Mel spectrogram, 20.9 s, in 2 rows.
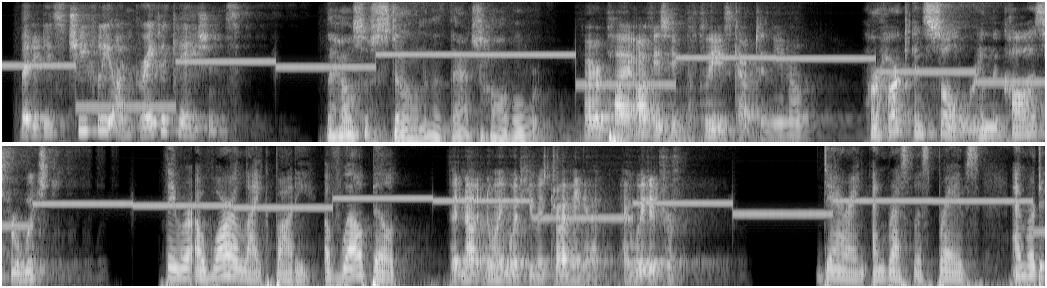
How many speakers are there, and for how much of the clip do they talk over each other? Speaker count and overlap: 5, no overlap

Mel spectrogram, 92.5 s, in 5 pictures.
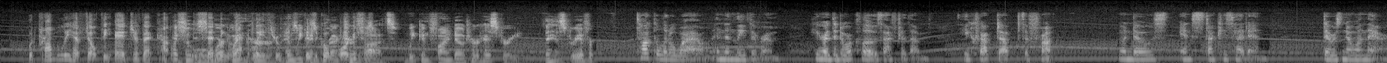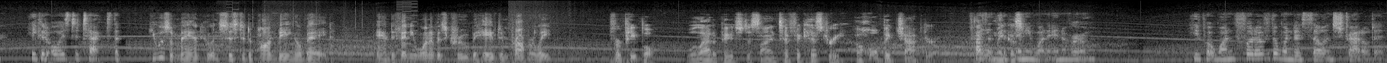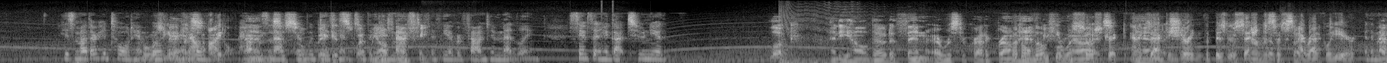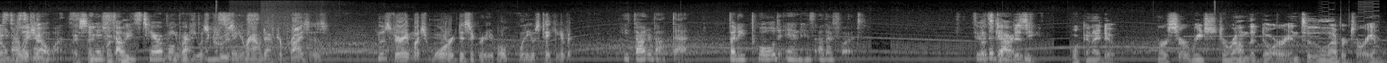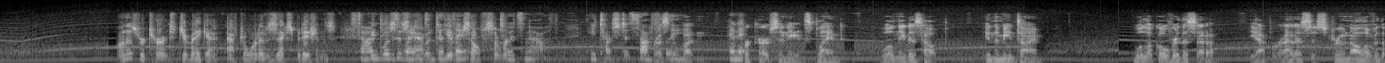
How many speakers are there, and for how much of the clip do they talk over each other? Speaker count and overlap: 3, about 22%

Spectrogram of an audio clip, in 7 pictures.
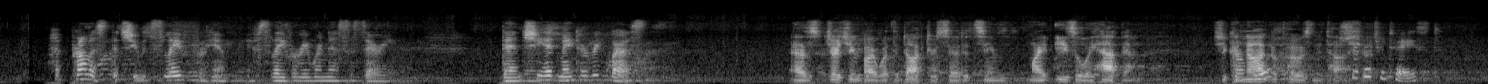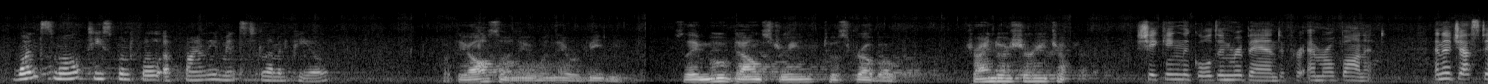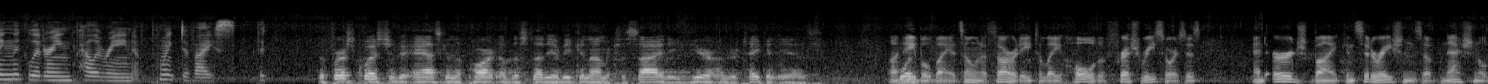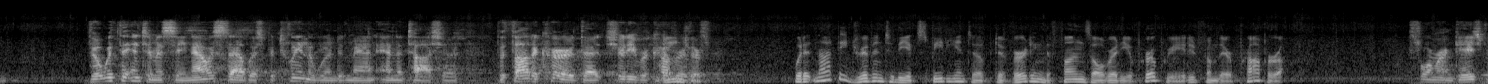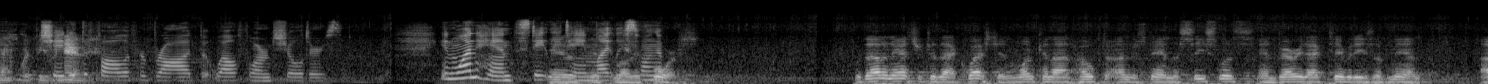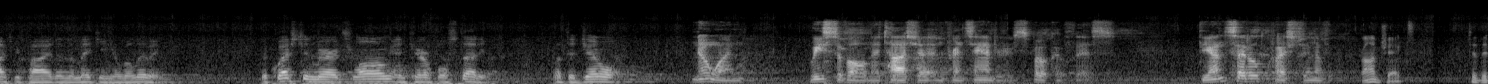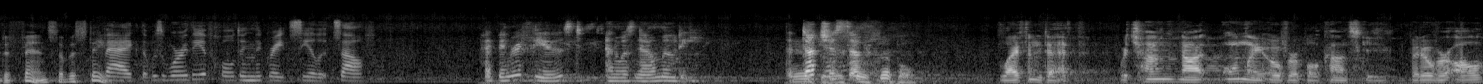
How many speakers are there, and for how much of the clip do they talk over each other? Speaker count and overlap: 7, about 5%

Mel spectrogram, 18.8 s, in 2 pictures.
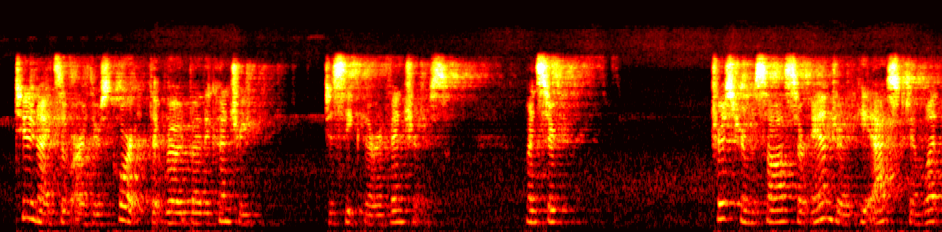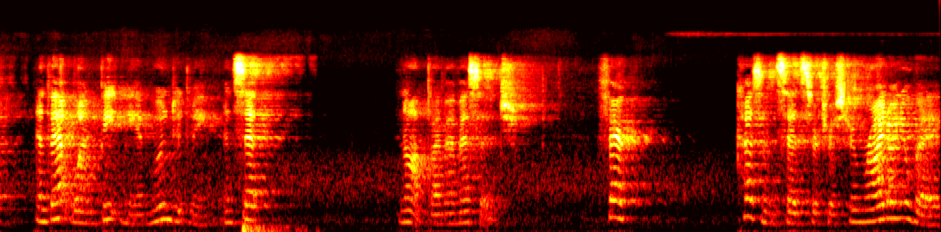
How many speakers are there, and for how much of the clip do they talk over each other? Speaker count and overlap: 1, no overlap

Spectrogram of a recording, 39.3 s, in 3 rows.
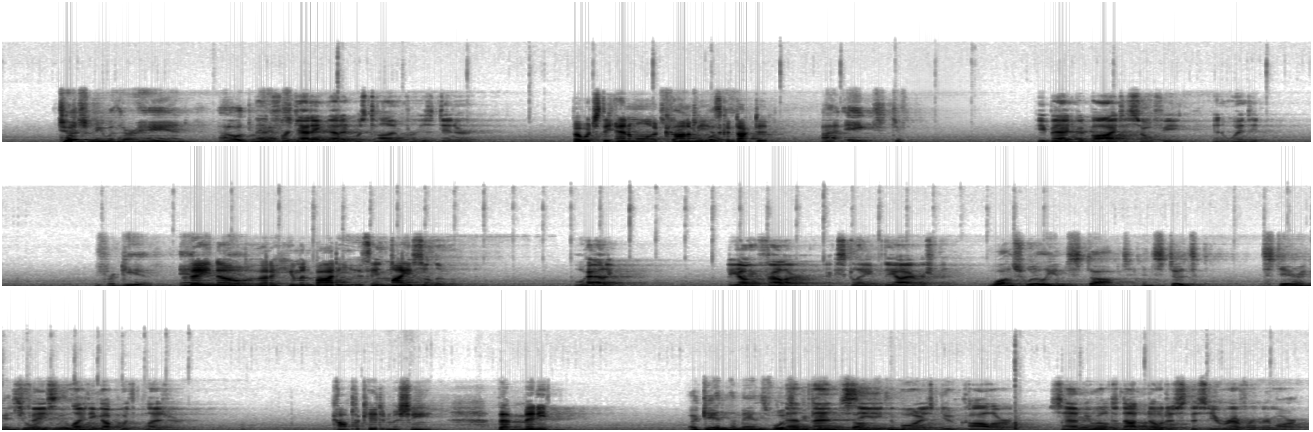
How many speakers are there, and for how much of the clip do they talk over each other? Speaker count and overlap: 3, about 13%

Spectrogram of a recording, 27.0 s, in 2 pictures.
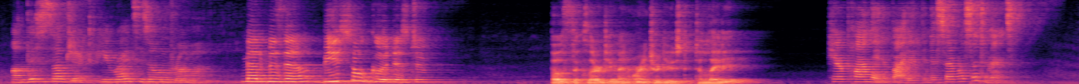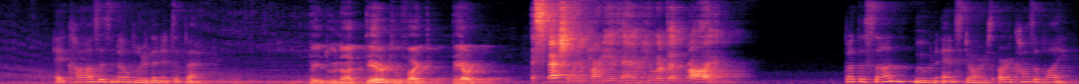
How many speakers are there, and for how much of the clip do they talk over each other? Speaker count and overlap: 6, no overlap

